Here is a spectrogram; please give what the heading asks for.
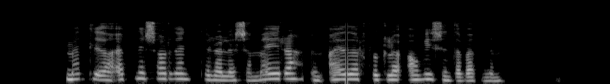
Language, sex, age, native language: Icelandic, female, 40-49, Icelandic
